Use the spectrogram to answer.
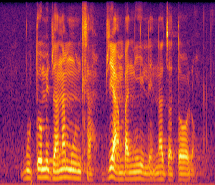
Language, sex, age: Tsonga, male, 21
